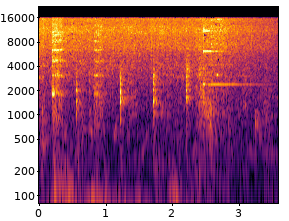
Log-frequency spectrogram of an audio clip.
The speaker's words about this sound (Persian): خب یکم توی روغن از قبل تفتش دادم و به مخلوط گوشت و پیازمون اضافه میکنیم، همش میزنیم. توی این مرحله زیر گازمون خیلی کمه تا اجازه بدیم اینا همشون با اون آب خودشون یه ذره تفت بخورن.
